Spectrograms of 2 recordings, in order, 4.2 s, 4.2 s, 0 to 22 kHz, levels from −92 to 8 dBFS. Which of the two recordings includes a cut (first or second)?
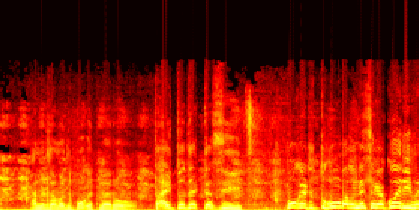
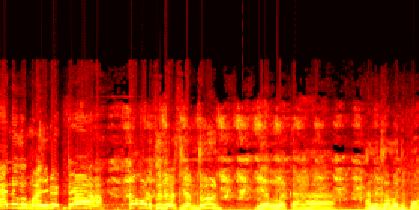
second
